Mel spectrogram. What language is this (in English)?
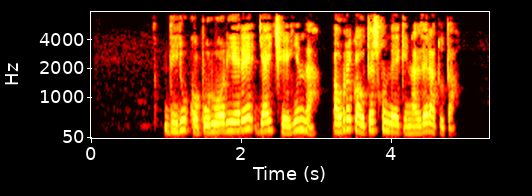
Basque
